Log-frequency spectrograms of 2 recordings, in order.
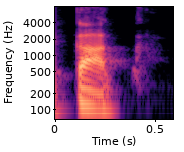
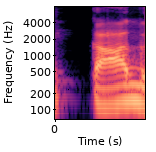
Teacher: અમુક સંજોગોમાં ક હોય ને એનો ગ થઈ જાય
